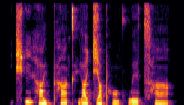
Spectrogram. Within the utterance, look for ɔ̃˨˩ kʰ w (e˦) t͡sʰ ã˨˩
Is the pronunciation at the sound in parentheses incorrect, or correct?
correct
